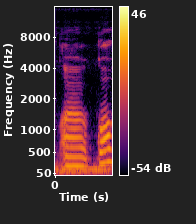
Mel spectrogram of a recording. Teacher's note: तो क वर्ण का उच्चारण स्थान जो हो जाएगा कंठ हो जाएगा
